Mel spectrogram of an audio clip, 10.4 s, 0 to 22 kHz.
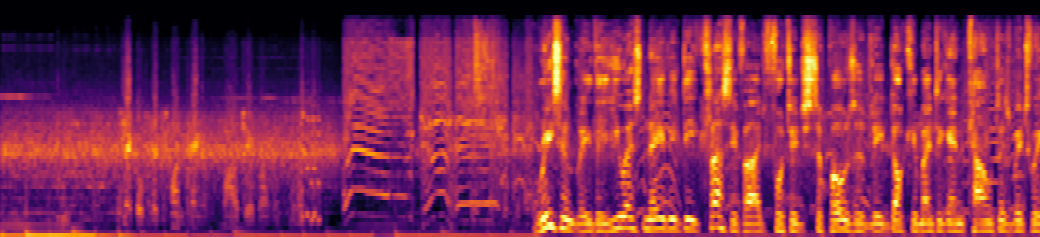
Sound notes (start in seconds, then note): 0.9 man on recording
